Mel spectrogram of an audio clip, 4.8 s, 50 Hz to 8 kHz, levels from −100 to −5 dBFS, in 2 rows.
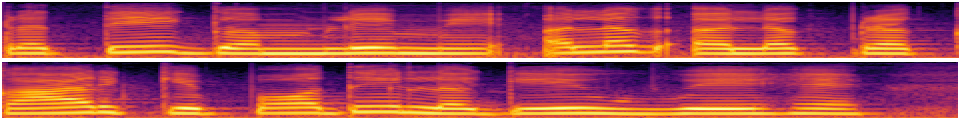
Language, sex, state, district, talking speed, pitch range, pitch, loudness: Hindi, female, Jharkhand, Ranchi, 140 wpm, 225-245 Hz, 235 Hz, -14 LUFS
